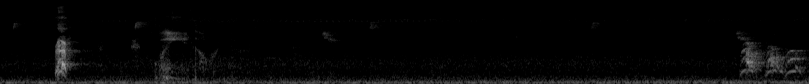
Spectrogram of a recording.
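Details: Chihuahua named Riley playing fetch in the garden: a single sharp, loud bark near the start and a second burst of barking near the end, with a man's voice talking between them and steady faint insect hiss throughout.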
